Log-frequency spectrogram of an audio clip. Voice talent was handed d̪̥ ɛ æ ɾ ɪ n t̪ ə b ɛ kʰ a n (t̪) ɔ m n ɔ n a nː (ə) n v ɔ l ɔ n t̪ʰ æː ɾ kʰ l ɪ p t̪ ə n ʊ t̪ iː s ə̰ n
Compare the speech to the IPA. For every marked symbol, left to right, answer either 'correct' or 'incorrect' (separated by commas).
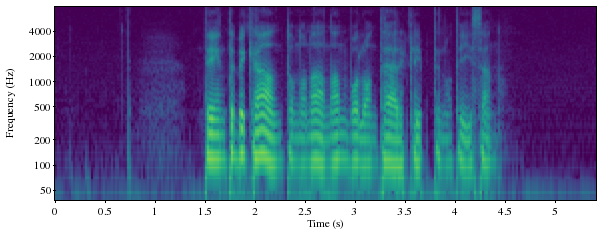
correct, incorrect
